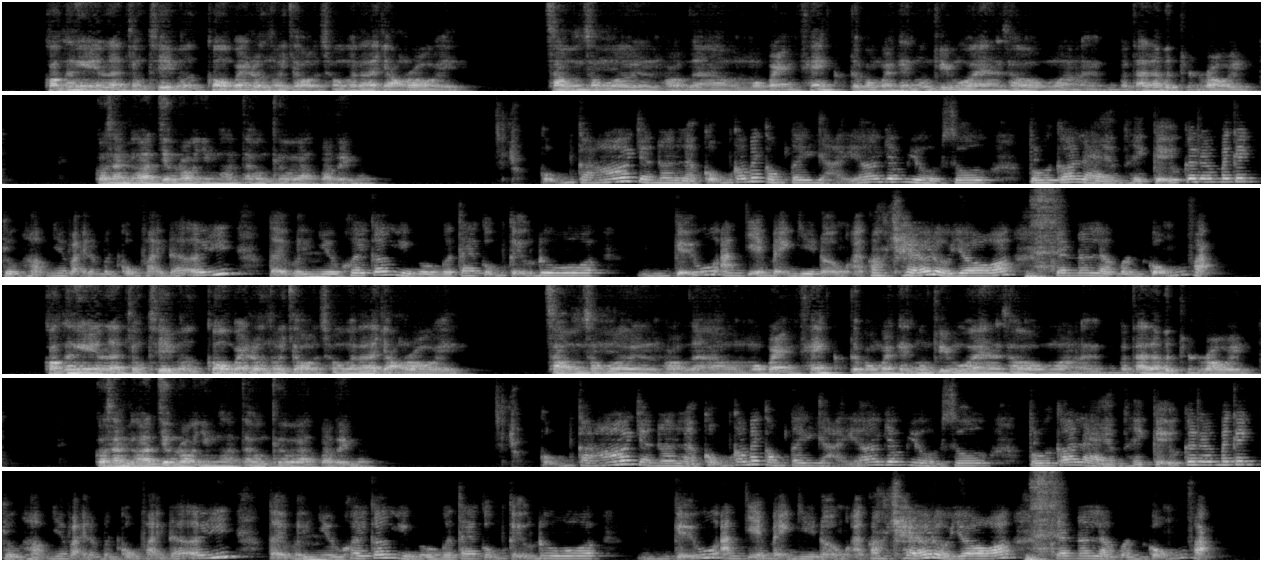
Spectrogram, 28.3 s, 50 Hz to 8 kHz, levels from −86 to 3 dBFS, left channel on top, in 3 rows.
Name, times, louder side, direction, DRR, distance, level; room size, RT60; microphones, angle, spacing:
voice 1, 0.3-3.5 4.1-9.4 10.1-12.2 21.1-21.4 26.6-26.8, right 1 dB, 45° right, 1.8 m, -25 dB
voice 2, 4.3-4.7 8.3-8.5 10.2-10.6 13.2-23.3 23.7-27.9, left 2 dB, 20° right, 1.8 m, -28 dB
3.4 x 2.2 x 2.7 m
head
